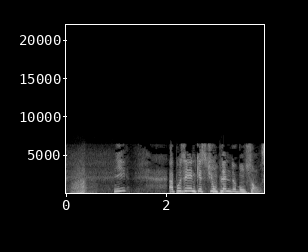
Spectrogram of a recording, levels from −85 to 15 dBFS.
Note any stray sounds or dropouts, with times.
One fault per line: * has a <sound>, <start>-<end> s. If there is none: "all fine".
* has a whoosh, 0.1-0.7 s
